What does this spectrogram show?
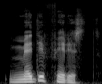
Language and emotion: Kashmiri, neutral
